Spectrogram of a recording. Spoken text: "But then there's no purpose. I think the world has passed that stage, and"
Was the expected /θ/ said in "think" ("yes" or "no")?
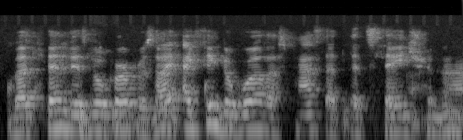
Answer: yes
